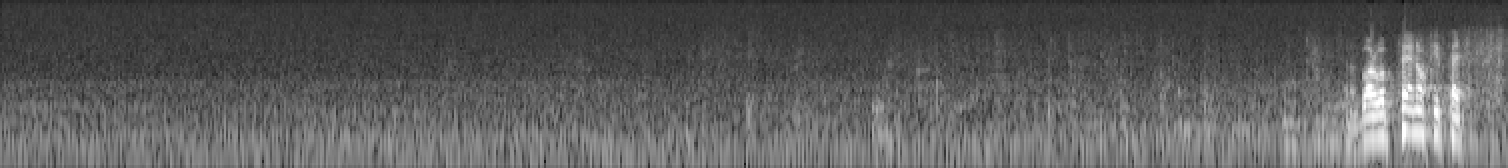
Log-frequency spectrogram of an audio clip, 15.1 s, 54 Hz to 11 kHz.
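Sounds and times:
steady hiss: 0.0 - 15.0
footsteps on hard floor: 6.8 - 13.4.

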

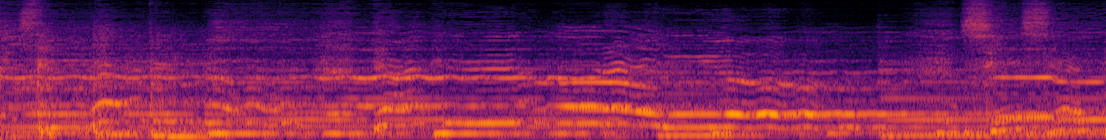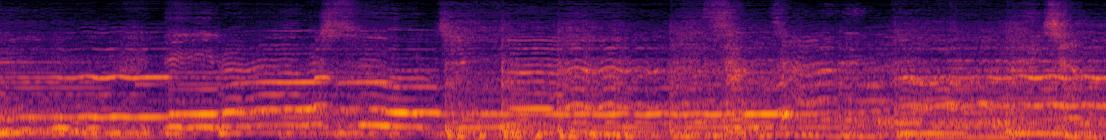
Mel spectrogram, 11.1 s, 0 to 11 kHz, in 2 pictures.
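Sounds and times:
amplified backing music: 0.0 - 11.0
woman singing into microphone: 0.0 - 11.0.

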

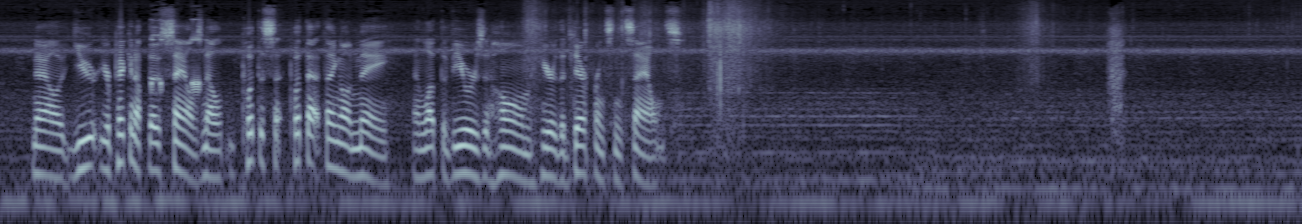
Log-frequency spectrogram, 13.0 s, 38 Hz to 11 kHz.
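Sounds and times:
crickets trilling: 0.0 - 13.0.

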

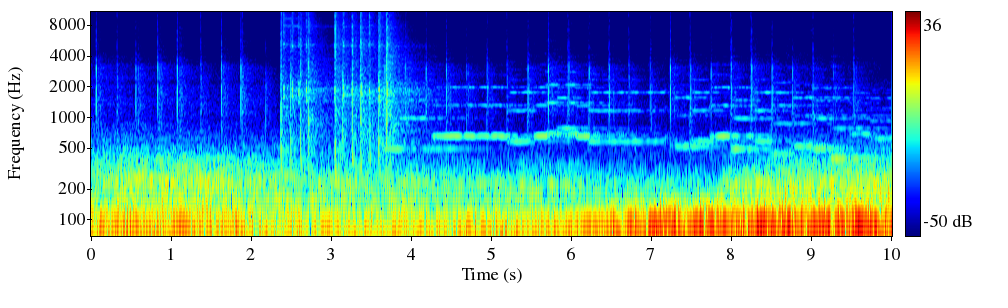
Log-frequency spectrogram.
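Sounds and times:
sharp taps: 0.0 - 4.6
low steady rumble: 0.0 - 10.0
soft sustained music notes: 0.0 - 10.0.

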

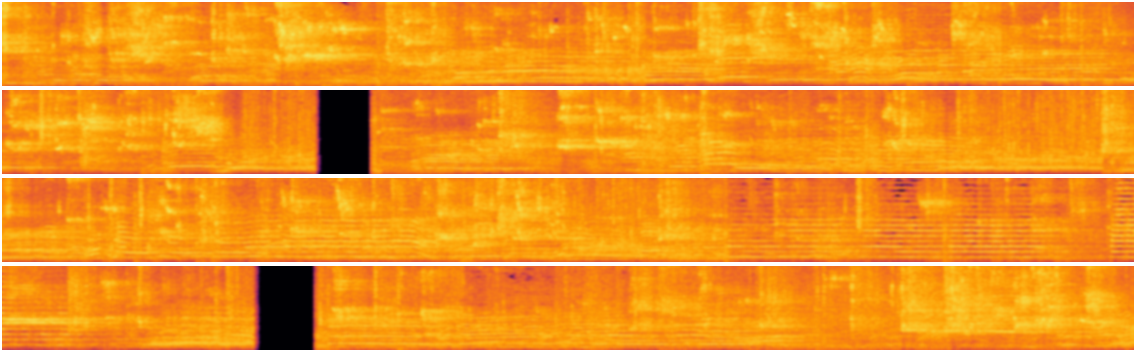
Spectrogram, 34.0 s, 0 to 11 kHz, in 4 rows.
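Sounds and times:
players and spectators calling out: 0.0 - 33.9
horn-like tone: 22.4 - 26.1.

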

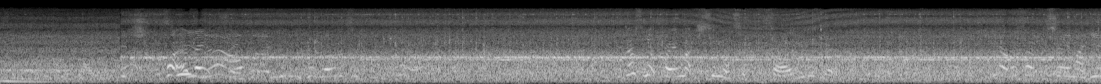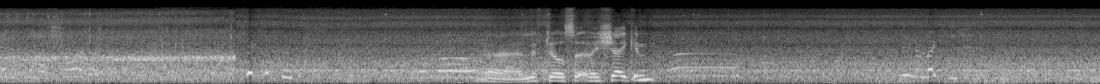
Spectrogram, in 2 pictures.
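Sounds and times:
lift mechanism whining: 0.0 - 13.4.

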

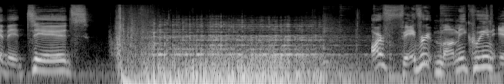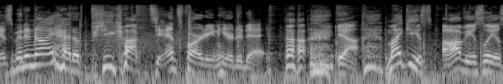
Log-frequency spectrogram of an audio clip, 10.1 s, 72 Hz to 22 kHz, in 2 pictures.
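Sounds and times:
deep boom: 1.2 - 4.1.

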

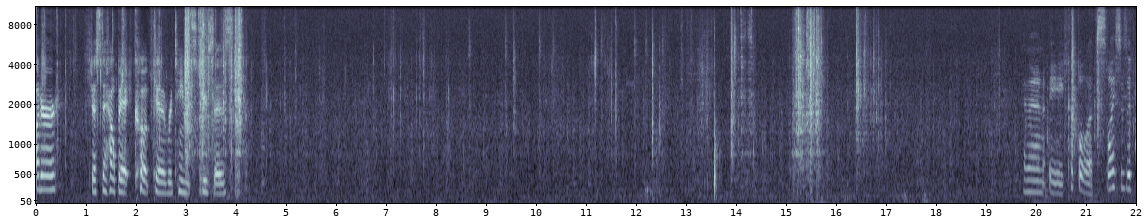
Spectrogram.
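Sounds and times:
foil crinkling rustle: 0.0 - 8.7, 9.4 - 14.5, 16.4 - 17.2, 20.3 - 22.0.

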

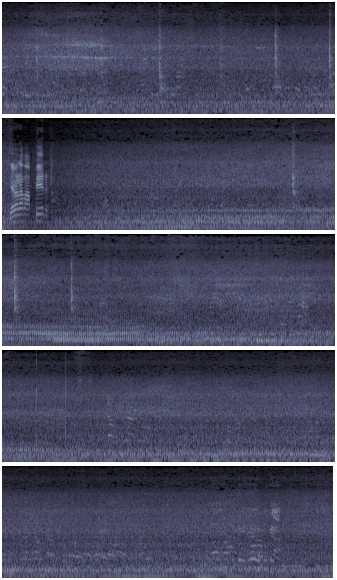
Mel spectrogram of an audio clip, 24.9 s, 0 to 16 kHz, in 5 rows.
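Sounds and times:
vehicle engine running: 0.0 - 24.9.

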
